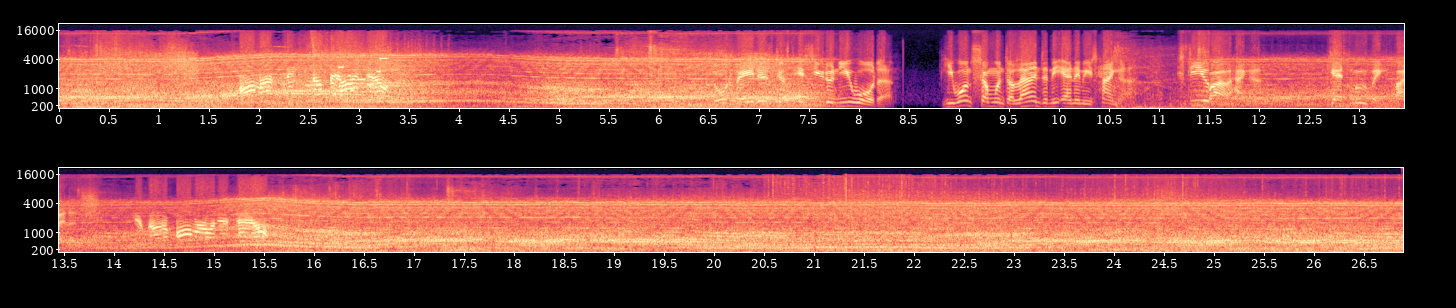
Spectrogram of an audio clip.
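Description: Starfighter engines roar steadily.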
